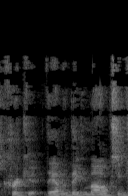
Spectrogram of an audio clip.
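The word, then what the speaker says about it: Cricut: but it's like spell cry cut but it's pronounced Cricket they have a big marketing campaign so you'll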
